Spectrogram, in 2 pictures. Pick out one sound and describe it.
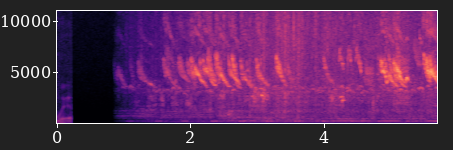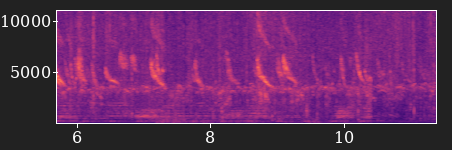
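Many small birds chirp and twitter close by.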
